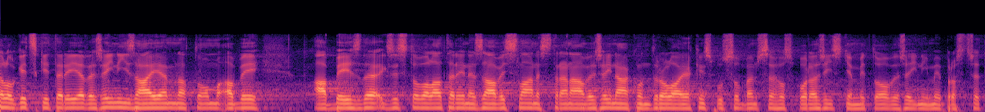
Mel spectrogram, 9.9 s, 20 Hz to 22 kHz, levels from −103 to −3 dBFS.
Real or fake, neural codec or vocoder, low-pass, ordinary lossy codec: real; none; 7.2 kHz; MP3, 96 kbps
